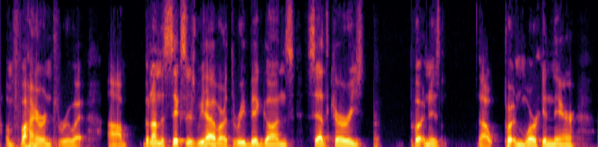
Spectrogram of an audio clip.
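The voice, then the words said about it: Strained, worn-out hoarse voice. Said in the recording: “my voice is pretty much shot today”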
